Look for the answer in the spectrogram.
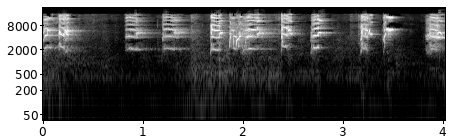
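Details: Java sparrow song used to encourage pet birds to mate: short, bright chirps spaced about every third of a second, some with a clear whistled tail, in a quiet setting.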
